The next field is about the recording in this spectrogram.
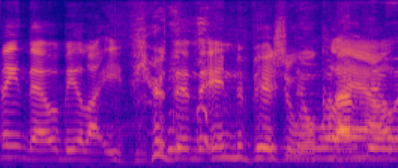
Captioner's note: laughs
